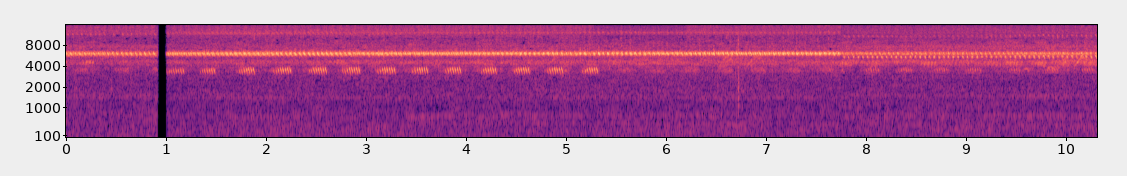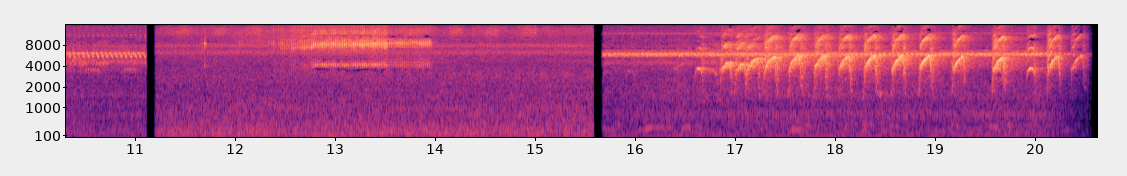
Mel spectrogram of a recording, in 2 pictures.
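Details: Autumn insects recorded in the countryside on 17 September 2018 chirr steadily, with a high continuous trill and beaded, rapidly pulsed chirps.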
